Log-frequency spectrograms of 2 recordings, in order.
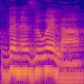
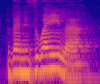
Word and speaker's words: Venezuela: It's not Venezuela. It sounds very Spanish then. It's Venezuela. Venezuela. In the middle you have złej, like in Polish, złej, kobiety nie chcemy.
